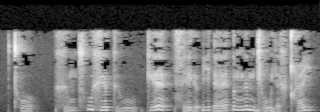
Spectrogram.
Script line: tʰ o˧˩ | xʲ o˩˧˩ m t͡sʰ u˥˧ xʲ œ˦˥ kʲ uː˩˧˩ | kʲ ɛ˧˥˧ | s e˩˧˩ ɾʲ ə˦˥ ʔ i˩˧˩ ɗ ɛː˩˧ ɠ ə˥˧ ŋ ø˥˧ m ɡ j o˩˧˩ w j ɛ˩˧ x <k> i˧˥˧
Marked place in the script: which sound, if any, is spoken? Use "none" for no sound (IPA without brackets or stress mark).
qʰ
